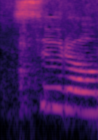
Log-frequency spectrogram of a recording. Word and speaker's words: pseudo: so pseudostrata by pseudostratified pseudo the prefix pseudo the p is silent pseudo means falsely so falsely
